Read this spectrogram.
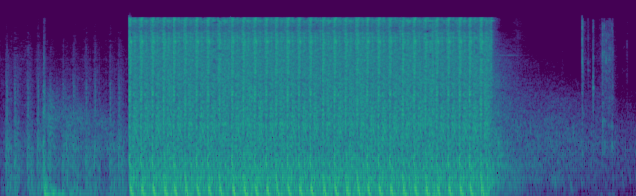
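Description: Rapid gunshots fire in quick bursts close by.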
